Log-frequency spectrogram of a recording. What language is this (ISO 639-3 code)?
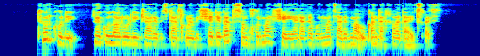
kat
